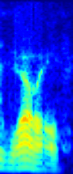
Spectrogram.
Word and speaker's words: Worrell: Okay, Ernest P. Worrell. That rhymes with squirrel.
